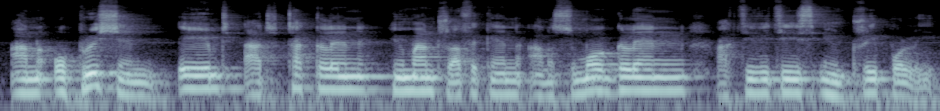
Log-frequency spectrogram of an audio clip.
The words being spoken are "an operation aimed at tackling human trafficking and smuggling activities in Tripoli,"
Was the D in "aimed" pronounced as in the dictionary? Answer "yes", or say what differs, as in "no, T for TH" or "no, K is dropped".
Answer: yes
